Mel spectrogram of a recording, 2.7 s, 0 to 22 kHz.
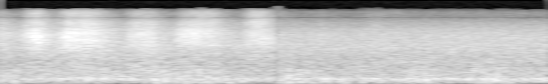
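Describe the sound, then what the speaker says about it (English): Sandpaper of 40 grit taped to a metal ruler rubs back and forth through a gap in a new bed floor for a 1957 GMC, producing a close, continuous rasping scrape with several quick strokes at the start, then a steadier grind. "I have this metal ruler and I put some tape on it. I mean, some 40 grit on it. And then I just sand the gap"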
